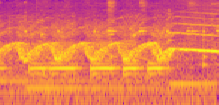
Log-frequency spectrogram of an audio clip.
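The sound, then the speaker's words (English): Wailing sirens of Bibi's (Netanyahu's) motorcade convoy on Gaza Street in Jerusalem sweep up and down in a steady rising-falling cycle, loud, over a low rumble of street traffic, then settle into a single held tone. “Bibi's noisy convoy that would wake us every morning.”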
